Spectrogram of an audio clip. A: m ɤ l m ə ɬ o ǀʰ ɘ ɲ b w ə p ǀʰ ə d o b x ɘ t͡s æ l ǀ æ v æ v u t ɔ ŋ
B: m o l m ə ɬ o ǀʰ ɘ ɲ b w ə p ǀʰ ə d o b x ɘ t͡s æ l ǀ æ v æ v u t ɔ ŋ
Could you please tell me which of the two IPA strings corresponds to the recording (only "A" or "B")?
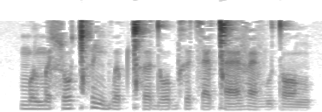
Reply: B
